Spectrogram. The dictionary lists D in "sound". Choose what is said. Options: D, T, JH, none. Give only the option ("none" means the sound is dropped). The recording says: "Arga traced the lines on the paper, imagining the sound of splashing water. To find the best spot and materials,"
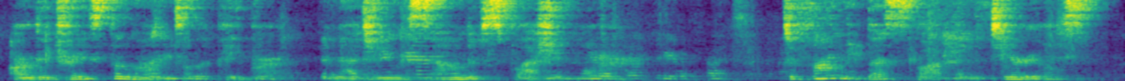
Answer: D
